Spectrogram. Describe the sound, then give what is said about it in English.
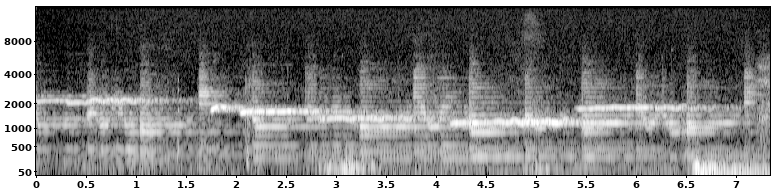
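A whistled Western film theme: clear, sustained whistled notes hold long and step between pitches, with a low steady backing and a few soft thumps underneath. “What is this from? It's good, the bad, and the ugly.”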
